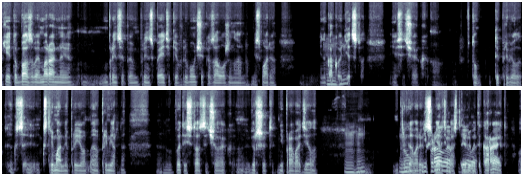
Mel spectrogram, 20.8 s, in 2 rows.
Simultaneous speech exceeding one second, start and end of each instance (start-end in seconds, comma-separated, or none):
18.4-19.9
